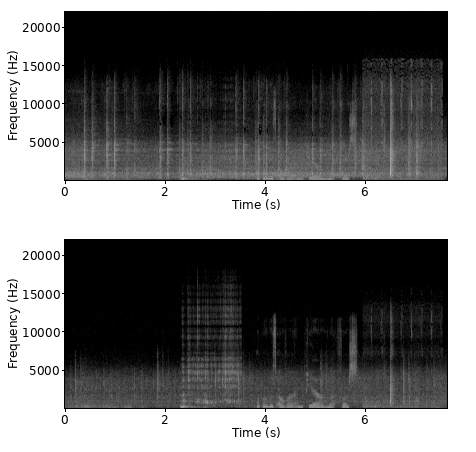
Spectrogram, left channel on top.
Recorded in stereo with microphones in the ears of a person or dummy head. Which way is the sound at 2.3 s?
50° right (ahead or behind).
